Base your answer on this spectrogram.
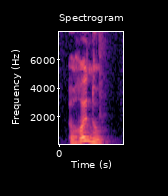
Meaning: Renaud, a male given name, equivalent to English Reynold, and a surname originating as a patronymic
- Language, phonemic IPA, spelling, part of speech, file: French, /ʁə.no/, Renaud, proper noun, Fr-Renaud.ogg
